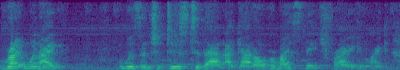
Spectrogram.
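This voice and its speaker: A woman speaks at medium pitch with fairly even intonation. Audible room echo and noticeable background noise are present. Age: 30s. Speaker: rapper. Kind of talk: interview.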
